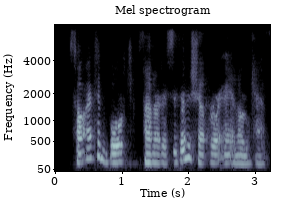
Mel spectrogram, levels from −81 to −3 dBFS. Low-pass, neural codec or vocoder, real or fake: 7.2 kHz; codec, 16 kHz, 1 kbps, FreqCodec, smaller model; fake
